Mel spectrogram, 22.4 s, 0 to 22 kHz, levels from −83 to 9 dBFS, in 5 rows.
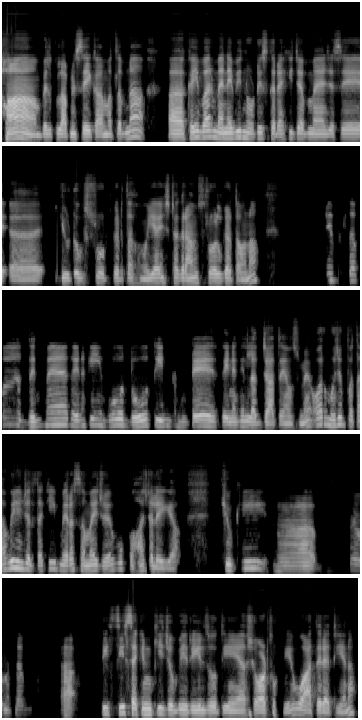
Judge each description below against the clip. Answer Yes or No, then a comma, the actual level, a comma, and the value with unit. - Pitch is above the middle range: No, low, 135 Hz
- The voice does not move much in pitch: No, average, 4.1 semitones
